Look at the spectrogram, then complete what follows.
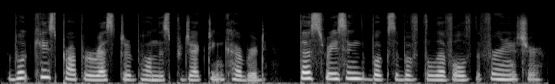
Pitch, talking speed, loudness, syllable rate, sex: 225 Hz, 195 wpm, -19 LUFS, 6.6 syllables/s, female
